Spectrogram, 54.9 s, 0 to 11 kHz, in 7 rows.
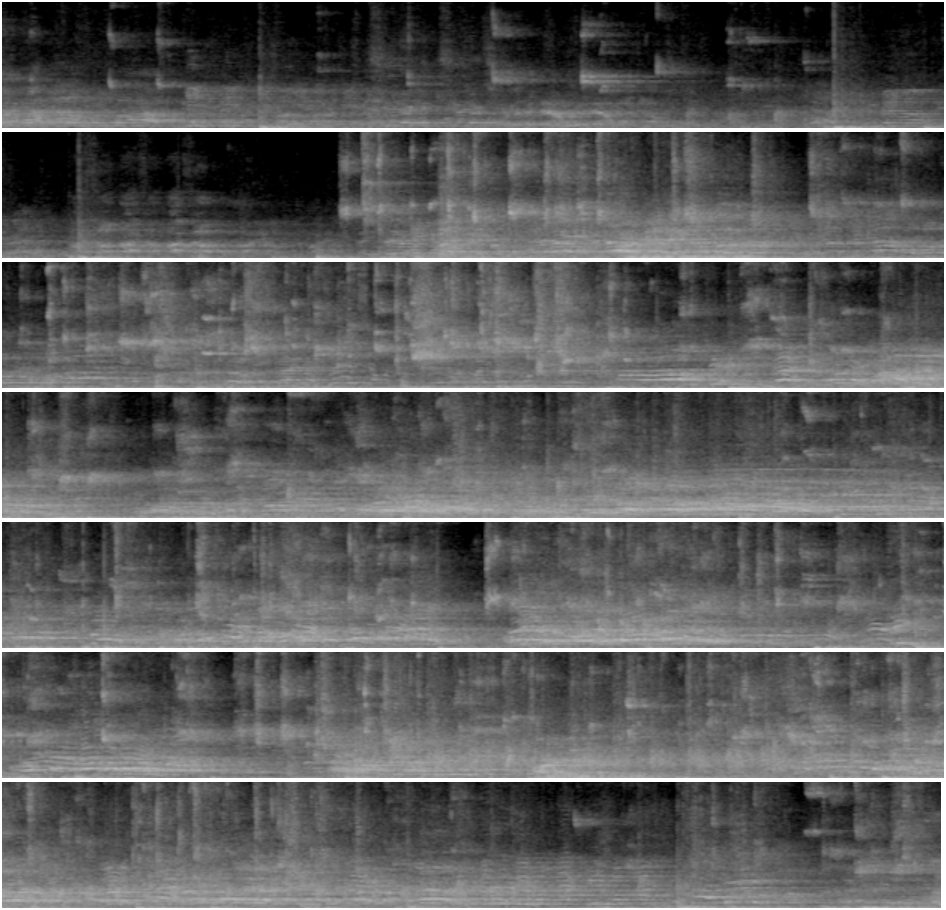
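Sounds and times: spectators talking and shouting: 10.2s - 54.9s.

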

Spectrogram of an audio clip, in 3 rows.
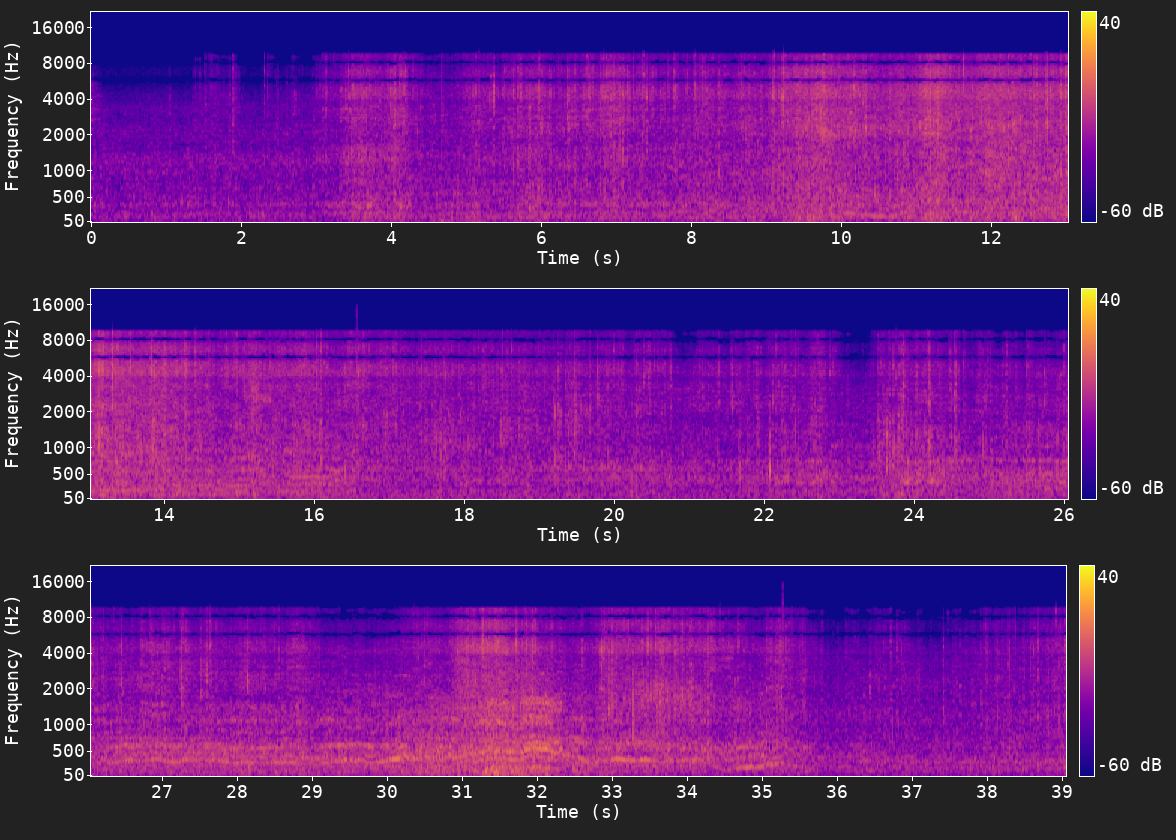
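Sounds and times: crunching of dry leaves: 3.1s - 20.8s, 21.4s - 35.7s.

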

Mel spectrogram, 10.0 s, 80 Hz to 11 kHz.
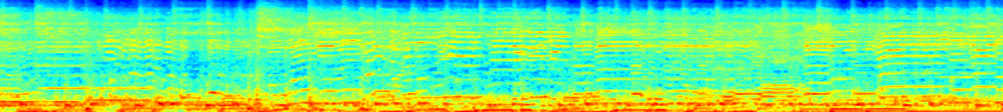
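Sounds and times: drums: 0.0s - 10.0s
electric bass: 0.0s - 10.0s
percussion: 0.0s - 10.0s
saxophones: 0.0s - 10.0s.

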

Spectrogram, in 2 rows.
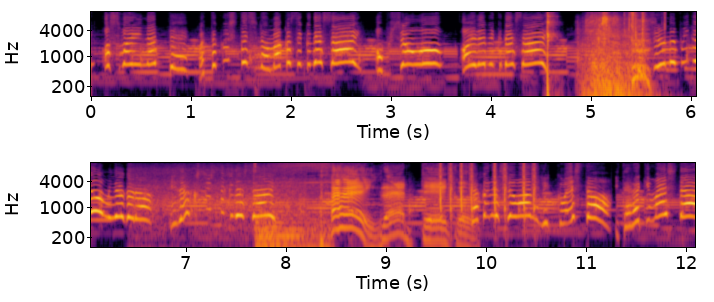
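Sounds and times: high cartoon voice speaking: 8.9s - 12.0s.

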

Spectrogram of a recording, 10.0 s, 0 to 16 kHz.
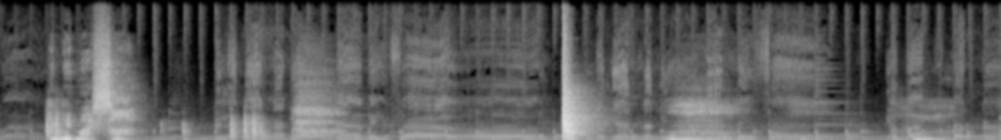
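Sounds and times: background music: 0.0s - 10.0s
glass set down on wooden counter: 1.5s - 2.8s.

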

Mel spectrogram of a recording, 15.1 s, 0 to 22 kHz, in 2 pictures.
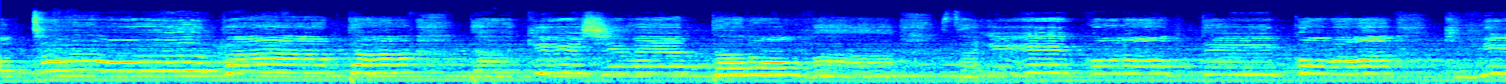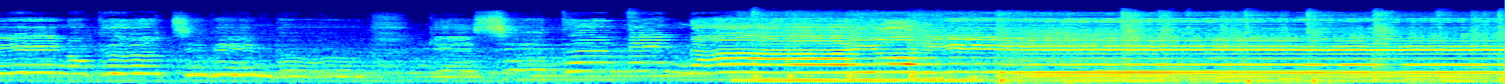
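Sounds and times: person singing: 0.0s - 15.0s
bass guitar: 9.9s - 15.0s
drums: 11.0s - 15.0s.

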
